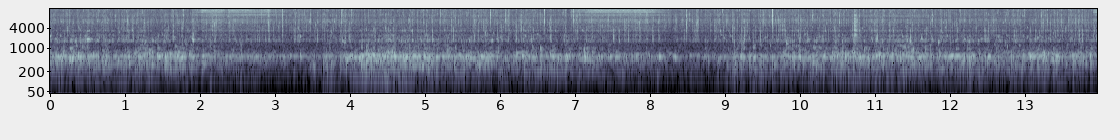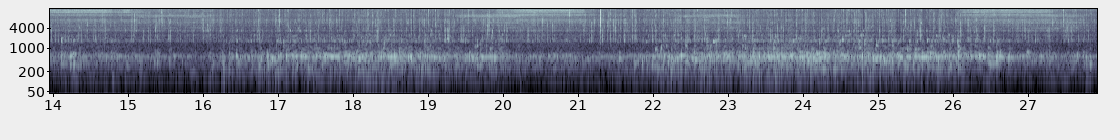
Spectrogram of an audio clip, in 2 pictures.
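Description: Scuba diver breathing through a regulator underwater, in a repeating cycle: a short hiss on each inhale, then a long bubbling rush of exhaled air bubbles, roughly every six seconds.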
